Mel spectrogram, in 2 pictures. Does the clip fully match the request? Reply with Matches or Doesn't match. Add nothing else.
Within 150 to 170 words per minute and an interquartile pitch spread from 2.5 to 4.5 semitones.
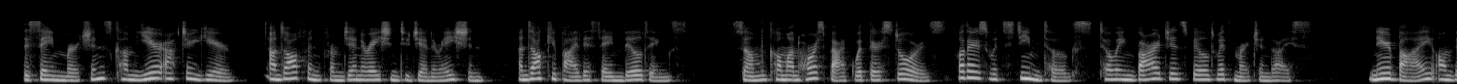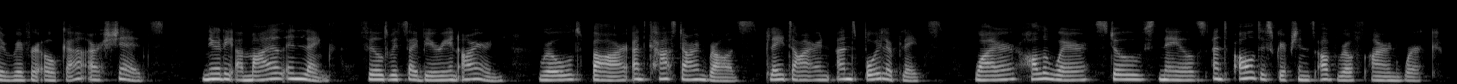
Matches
